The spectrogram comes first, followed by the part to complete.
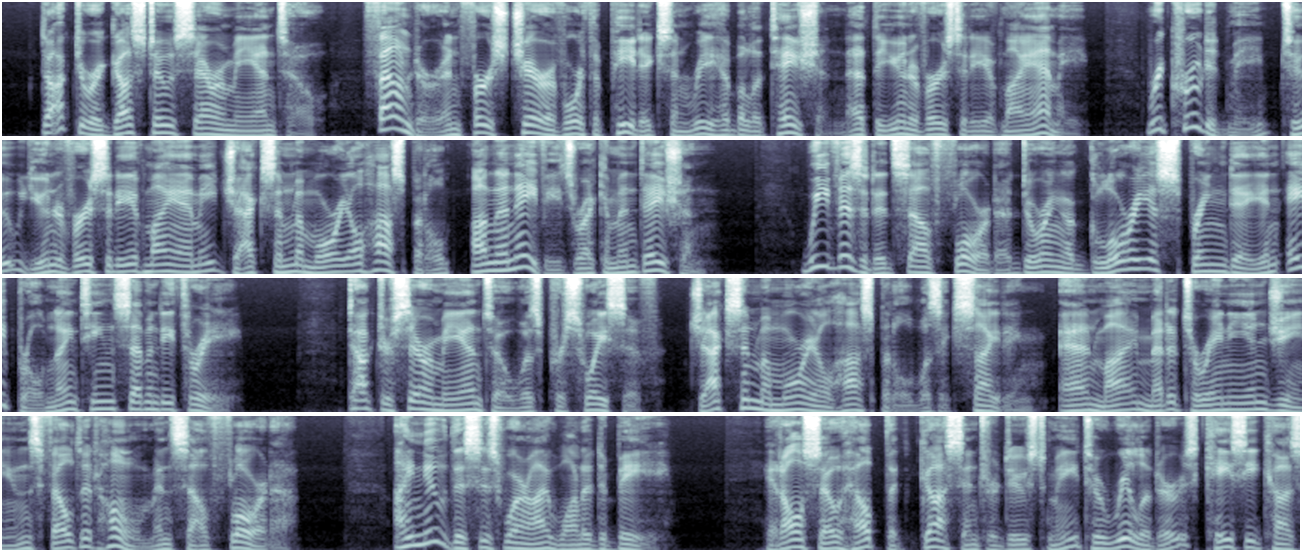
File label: Audiobook Non Fiction Memoir Biography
